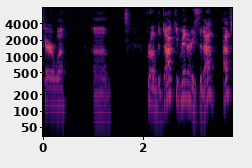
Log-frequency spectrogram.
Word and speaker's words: Tarawa: It's Tarawa. Most of y'all, I think, I've heard it pronounced Tarawa.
